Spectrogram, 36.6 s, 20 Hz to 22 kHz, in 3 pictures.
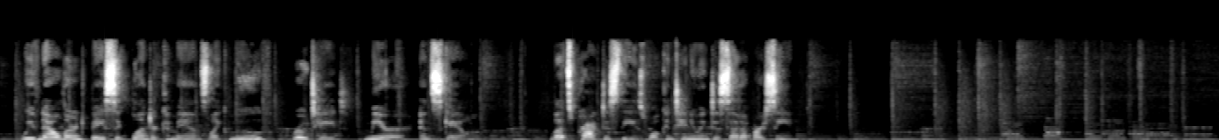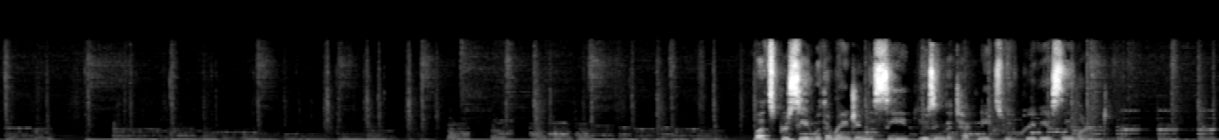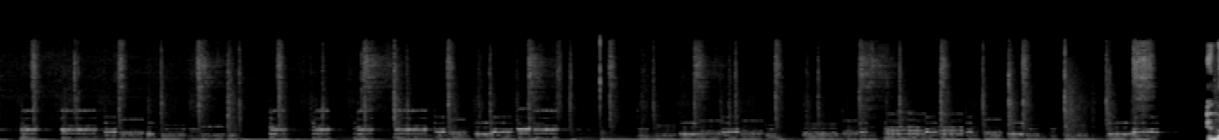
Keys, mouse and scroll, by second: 0.6 typing, 2.5-5.9 typing, 5.6 Escape, 7.9 typing, 10.7 typing, 12.2 scroll down 1, 13.5-18.8 typing, 15.2 shift+click, 17.9 double click, 18.9 scroll down 1, 19.0 middle click, 19.8 scroll up 1, 20.4-21.4 typing, 21.9 scroll up 1, 22.2 double click, 23.1-24.8 typing, 23.8 Return, 25.9 scroll up 1, 26.2-27.6 typing, 28.8 typing, 31.1 scroll down 1, 31.3 middle click, 31.8 scroll down 1, 31.9 middle click, 32.3 scroll up 1, 32.5 typing, 35.0 middle click, 35.2 scroll up 1, 35.3 Tab, 36.1-36.5 typing.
